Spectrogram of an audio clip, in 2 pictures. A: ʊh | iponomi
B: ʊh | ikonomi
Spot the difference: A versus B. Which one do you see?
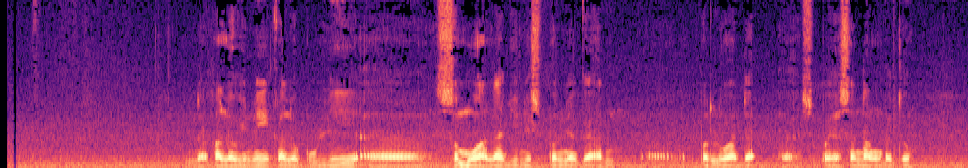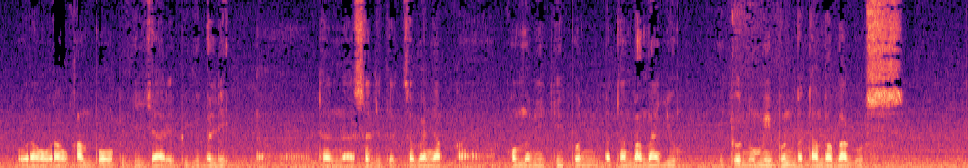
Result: B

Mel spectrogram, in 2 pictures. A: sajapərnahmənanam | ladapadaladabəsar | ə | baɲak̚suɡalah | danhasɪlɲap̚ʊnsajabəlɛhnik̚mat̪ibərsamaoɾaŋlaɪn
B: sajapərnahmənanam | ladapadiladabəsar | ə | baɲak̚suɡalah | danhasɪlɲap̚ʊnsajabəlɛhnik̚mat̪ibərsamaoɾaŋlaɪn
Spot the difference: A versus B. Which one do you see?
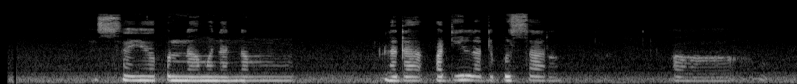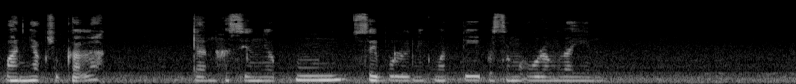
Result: B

